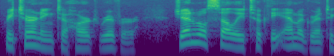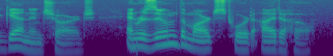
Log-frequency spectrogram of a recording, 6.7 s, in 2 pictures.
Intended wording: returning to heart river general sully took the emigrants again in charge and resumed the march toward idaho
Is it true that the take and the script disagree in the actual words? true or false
true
